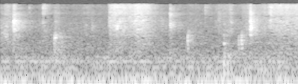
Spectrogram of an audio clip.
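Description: Light handling clicks and a brief rustle as a hair dryer is picked up from a plastic-covered table, over a steady low hum.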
